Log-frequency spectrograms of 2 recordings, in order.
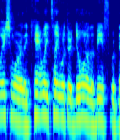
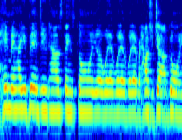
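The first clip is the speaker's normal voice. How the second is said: fake friendly; 5 semitones higher than usual. Mimicking a scammer's friendly opener.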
